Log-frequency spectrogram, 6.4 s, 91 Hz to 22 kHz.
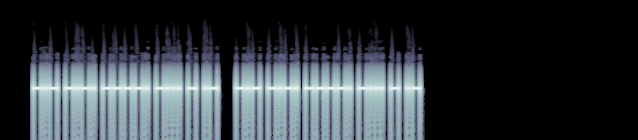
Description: Morse code, heard as a keyed tone, about 44 wpm, 700 Hz. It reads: KC9BTA KC9BTA
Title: USA Call Signs Repeated 2x 45wpm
